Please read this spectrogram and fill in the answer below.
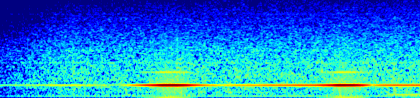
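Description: Tuning fork held over the mouth of a closed resonance tube, sounding a steady pure tone that swells loud twice, about one and a half and three and a half seconds in, as the air column passes through resonance with the fork.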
